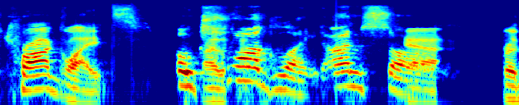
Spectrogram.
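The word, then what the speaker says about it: Troglyte: all say yeah yeah by the way it's troglites oh troglite i'm sorry for those of you there who've been hearing troglodyte yeah it's troglite sorry sorry just looking at the wikipedia page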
